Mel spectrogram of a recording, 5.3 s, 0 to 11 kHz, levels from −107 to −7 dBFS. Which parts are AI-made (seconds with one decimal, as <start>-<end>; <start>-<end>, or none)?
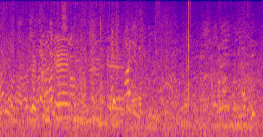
0.0-0.8; 1.3-3.3; 4.1-5.3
